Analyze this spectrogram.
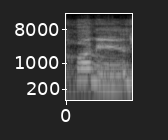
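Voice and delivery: lightly voiced gentle old psychic, soft and high; a hint of a cooing grandma saying honey; sweet old lady. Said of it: "she's like".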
